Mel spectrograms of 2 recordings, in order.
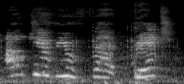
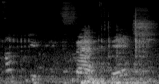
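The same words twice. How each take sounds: First: High-pitched indignant comeback; heated, pitched-up retelling; retold angry threat. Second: Much softer, muttered comeback; quiet repeat. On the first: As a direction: fire the insult back as a threat. Retelling her angry comeback to insult. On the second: Retold or imitated. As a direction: echo the threat under your breath. Repeats her comeback to herself afterwards.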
